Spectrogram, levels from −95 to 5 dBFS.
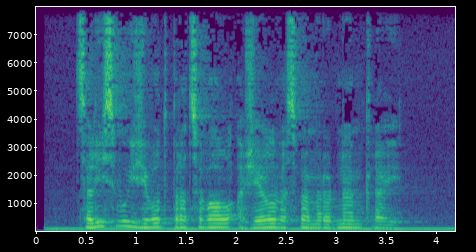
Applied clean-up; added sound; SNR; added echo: none; none; none; none.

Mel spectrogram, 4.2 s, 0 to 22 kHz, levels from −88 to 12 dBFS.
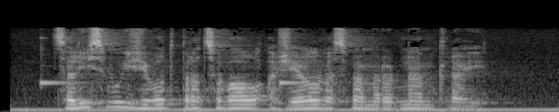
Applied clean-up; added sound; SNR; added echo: none; Marimba, xylophone; 17 dB; none.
